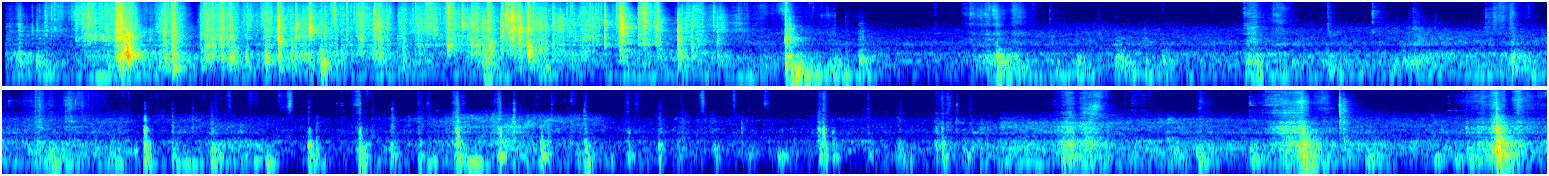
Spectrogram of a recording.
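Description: Plastic food wrap crinkling and tearing as a tray of raw meat is unwrapped, loud for the first several seconds. Then a kitchen knife slices the meat into cubes on a plastic cutting board, with soft, scattered taps of the blade on the board.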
